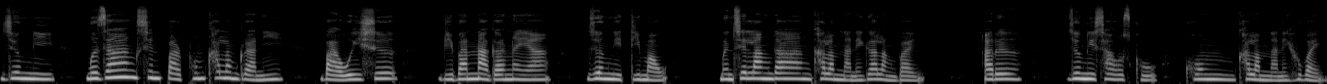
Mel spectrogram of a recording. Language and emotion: Bodo, sad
